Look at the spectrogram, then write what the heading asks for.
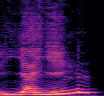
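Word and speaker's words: יַיִן: Ensuite, vous avez yayin. Yayin, ça c'est le vin. Donc, on prononce yod avec patar. Et puis de la consonne suivante, yod avec y. Donc, yayin. Yayin.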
